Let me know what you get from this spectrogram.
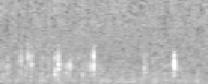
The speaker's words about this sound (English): A buzz of white noise came from the speaker.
